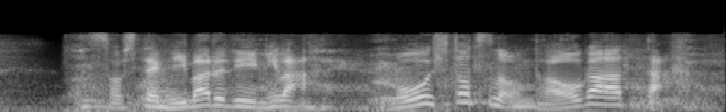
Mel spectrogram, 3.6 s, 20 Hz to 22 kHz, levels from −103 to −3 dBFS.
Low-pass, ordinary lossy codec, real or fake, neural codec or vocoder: 7.2 kHz; none; fake; codec, 16 kHz, 2 kbps, X-Codec, HuBERT features, trained on LibriSpeech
